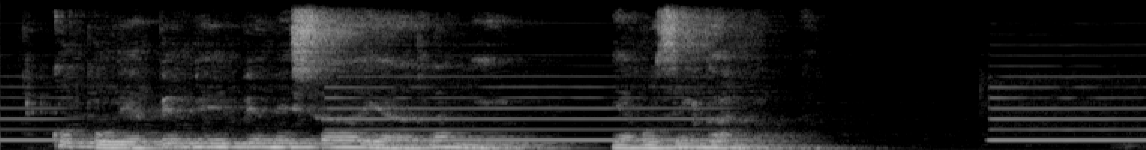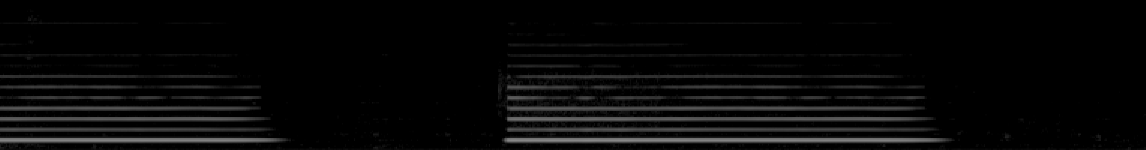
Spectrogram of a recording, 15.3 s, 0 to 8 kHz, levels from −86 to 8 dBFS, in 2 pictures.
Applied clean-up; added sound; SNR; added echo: none; Wind instrument, woodwind instrument; 14 dB; reverberation time 1.0 s.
